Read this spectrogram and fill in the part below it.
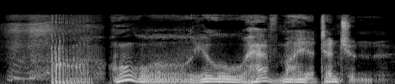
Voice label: Tuskarr Male Greeting; Warrior

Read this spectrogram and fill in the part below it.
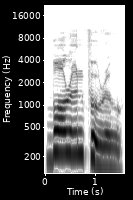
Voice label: NPC Tuskarr Female Farewell; Warrior

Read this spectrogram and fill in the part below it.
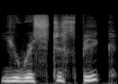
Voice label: Tauren Female Official NPC Greeting

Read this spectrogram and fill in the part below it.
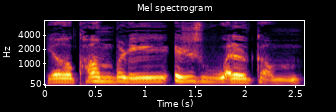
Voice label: Tuskarr Female Greeting; Magic User

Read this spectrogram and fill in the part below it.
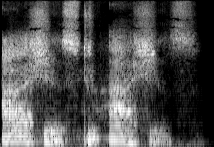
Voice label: NPC Death Knight Troll Male Farewell

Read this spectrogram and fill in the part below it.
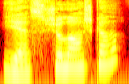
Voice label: NPC Tuskarr Female Greeting; Warrior

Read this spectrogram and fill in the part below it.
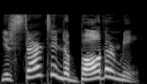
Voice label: Dwarf Female Guard NPC Pissed

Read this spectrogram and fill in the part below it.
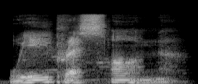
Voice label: Death Knight Male Low Greeting

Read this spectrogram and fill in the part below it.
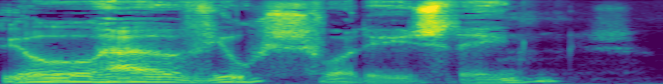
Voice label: Tuskarr Male Vendor; Warrior

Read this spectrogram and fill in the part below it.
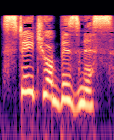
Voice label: Blood Elf Female Standard Greeting

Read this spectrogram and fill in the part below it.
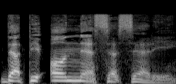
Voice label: Troll Male Shaman NPC Pissed

